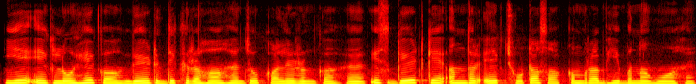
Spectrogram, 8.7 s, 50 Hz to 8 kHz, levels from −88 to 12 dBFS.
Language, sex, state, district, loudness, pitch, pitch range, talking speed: Hindi, female, Bihar, Araria, -14 LUFS, 185 Hz, 180-195 Hz, 165 wpm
